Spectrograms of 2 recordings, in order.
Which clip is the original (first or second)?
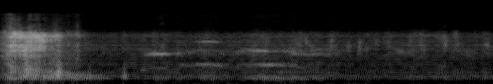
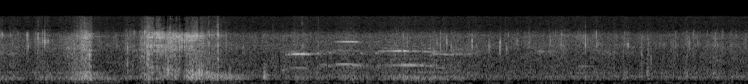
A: second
